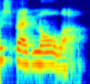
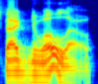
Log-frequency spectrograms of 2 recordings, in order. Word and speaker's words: Spagnuolo: Whose name is Spagnola. Not even Spagnolo or Spagnoli. It is straight up my last name, isn't it? No, it's Spagnuolo, but it's everyone pronounces No, it no, no.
